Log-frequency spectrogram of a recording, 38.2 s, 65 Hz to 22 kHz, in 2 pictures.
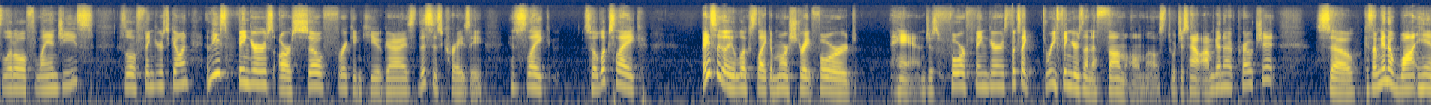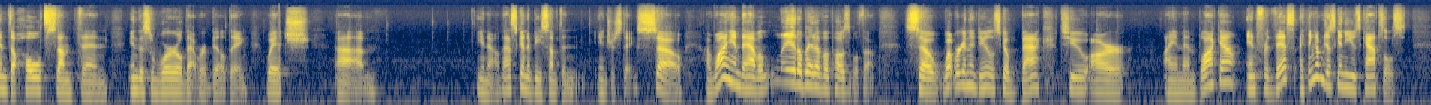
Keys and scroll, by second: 31.8 b, 32.1 i.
